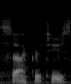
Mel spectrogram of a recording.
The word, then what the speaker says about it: Socrates: good no right what so crates so crates Johnson that's how they pronounced it oh my gosh well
